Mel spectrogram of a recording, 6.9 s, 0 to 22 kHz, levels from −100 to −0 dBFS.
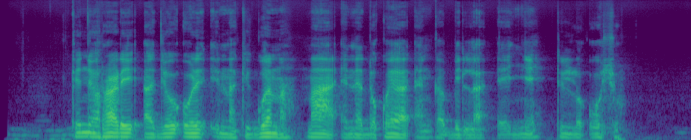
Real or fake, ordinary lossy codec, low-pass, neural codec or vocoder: fake; none; none; vocoder, 44.1 kHz, 128 mel bands, Pupu-Vocoder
